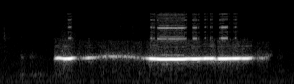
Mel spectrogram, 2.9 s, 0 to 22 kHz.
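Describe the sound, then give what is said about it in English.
A person whistles one loud, sustained tone, held steady for about two seconds with slight wavering, alone and without other sounds. “Whistle 2600 hertz so we know who you are.”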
